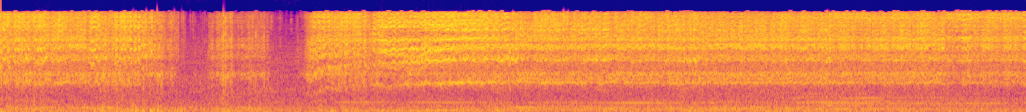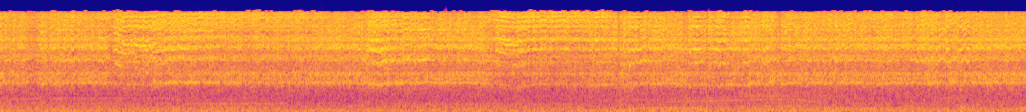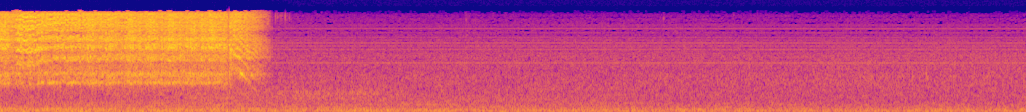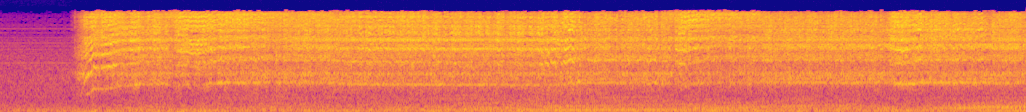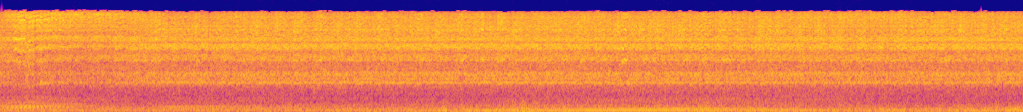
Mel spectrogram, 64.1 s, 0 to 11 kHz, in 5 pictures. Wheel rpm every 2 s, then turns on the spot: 180, 60, 210, 230, 230, 240, 230, 230, 230, 220, 220, 230, 230, 220, 50, 0, 0, 0, 0, 80, 220, 220, 230, 230, 230, 230, 230, 230, 230, 230, 230, 230.
none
